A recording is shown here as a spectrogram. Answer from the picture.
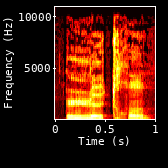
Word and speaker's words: tronc: Le tronc, okay, remember, final C is not pronounced here.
